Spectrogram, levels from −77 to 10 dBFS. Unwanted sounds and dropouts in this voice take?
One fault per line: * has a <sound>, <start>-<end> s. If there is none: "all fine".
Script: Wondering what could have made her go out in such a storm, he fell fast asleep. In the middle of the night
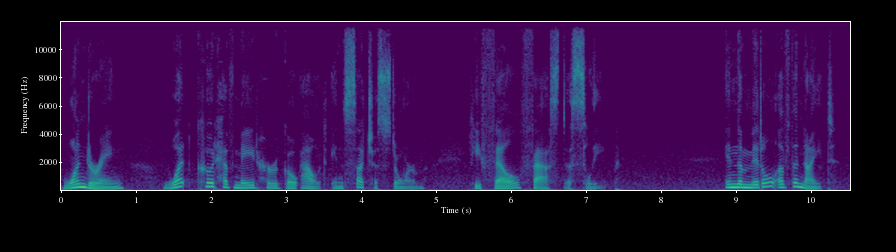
all fine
